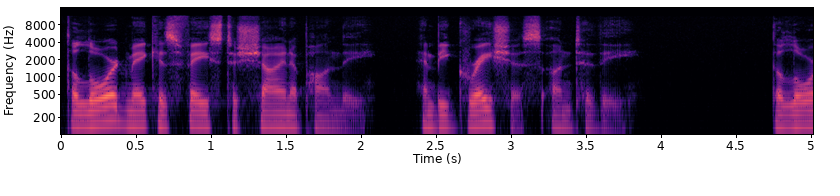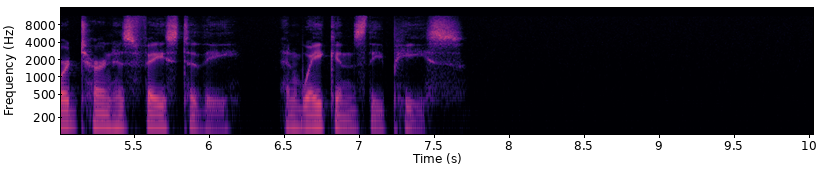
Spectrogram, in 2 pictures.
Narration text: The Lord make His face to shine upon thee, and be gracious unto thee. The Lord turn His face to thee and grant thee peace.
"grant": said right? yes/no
no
